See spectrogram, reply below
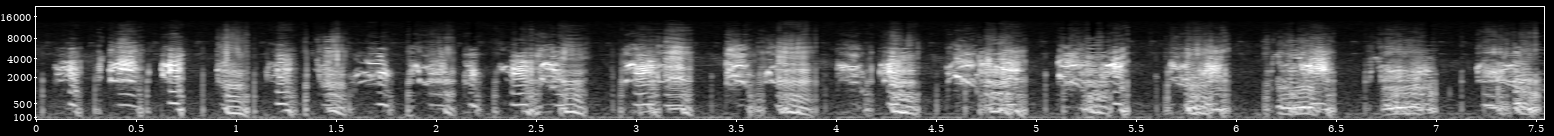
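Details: Storklets of the black stork calling in their Estonian nest on a hot June 2021 day while a parent cools the nest with wet grass, moss and water; dense run of rough, squawking notes, rapid and uneven, almost continuous.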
